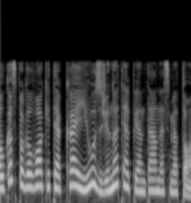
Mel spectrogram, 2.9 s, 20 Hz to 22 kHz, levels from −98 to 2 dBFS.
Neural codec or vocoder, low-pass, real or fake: codec, 16 kHz, 4 kbps, X-Codec, WavLM features, trained on Multilingual LibriSpeech; 7.2 kHz; fake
